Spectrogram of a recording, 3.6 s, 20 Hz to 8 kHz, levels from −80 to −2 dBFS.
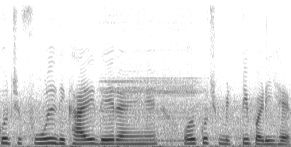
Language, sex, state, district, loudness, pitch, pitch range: Hindi, female, Uttar Pradesh, Varanasi, -25 LUFS, 220 Hz, 210-240 Hz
